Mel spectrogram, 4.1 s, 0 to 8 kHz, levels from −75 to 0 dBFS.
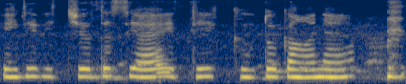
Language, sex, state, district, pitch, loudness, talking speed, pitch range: Punjabi, female, Punjab, Pathankot, 275 Hz, -15 LUFS, 130 wpm, 265-280 Hz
